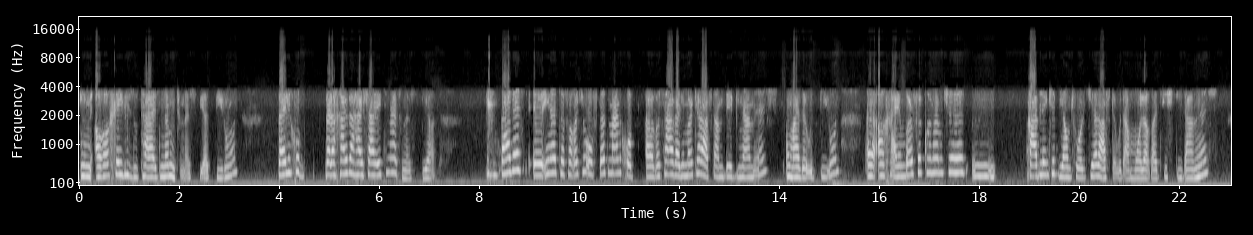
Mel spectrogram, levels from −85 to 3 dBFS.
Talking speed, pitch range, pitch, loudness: 120 wpm, 210-300 Hz, 250 Hz, -17 LUFS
